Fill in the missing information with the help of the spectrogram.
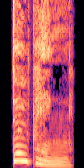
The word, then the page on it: doping: British English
